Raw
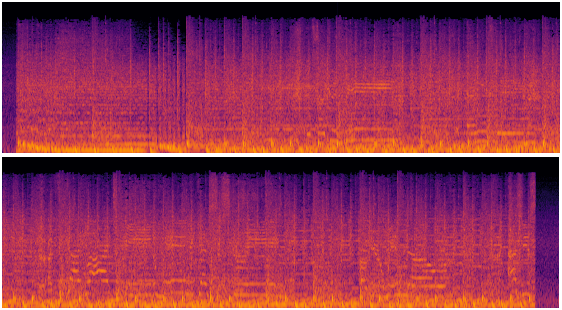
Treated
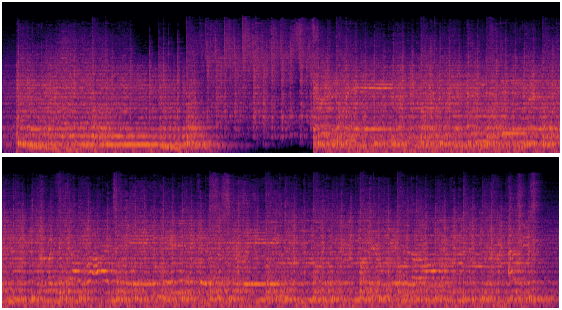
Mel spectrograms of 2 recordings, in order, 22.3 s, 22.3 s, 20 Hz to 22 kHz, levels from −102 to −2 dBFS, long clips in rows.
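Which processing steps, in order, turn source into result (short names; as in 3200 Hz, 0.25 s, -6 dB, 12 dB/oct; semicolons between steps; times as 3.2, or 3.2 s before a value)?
3.87–6.22 spectral gate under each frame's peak -30 dB weak; comb 5.2 ms, depth 94%; shoebox room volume 2500 m³, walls furnished, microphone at 2.7 m; compressor 6:1, threshold -32 dBFS, peak gain reduction 13 dB; HPF 450 Hz 6 dB/oct; high shelf 2700 Hz -10 dB; gain +3.5 dB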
